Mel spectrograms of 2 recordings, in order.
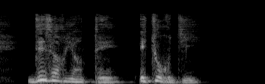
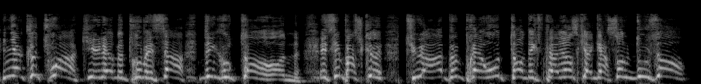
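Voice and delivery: very high overwrought tirade; high-pitched distressed rage; near-tearful screaming. A narrator's reading. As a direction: scream accusations, close to tears. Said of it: "semblait à présent au bord des larmes".

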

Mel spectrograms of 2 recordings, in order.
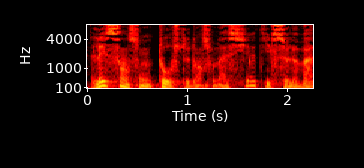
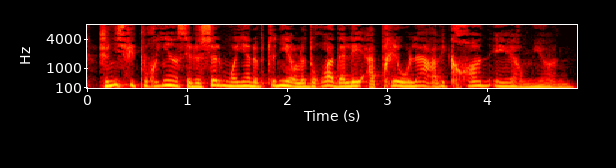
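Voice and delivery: lightly voiced, higher boy; apologetic boy; 9 semitones higher than usual. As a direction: plead your case a little.

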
